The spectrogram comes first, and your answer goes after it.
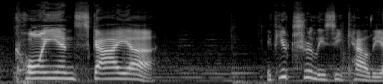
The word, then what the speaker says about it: Koyanskaya: call her conan skaia he keeps getting her name wrong what a strange question do it do we appear to be treating this as a game do you con nanskaya it's koyanskaya if you truly see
